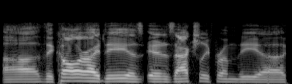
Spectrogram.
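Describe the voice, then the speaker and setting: A man speaking as game master, casually narrating a tabletop roleplaying game in a halting, improvised way. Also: mid-range voice, steady tone, fairly bright tone, smooth, no echo, muffled recording. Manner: halting, informal, loosely improvised delivery.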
